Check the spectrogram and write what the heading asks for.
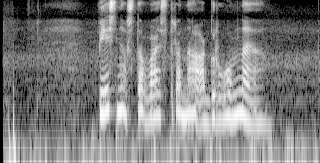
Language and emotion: Russian, neutral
